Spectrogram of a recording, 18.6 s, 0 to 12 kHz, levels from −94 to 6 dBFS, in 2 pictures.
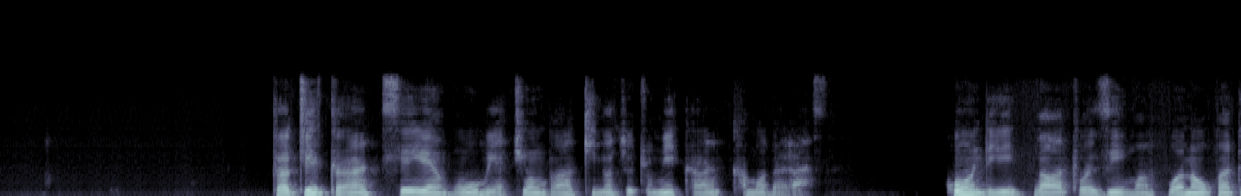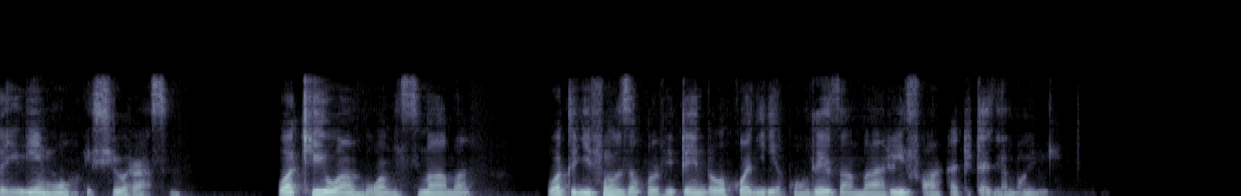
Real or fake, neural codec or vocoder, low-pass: fake; codec, 16 kHz, 1 kbps, FunCodec, trained on Chinese and English, 50 frames a second; 7.2 kHz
